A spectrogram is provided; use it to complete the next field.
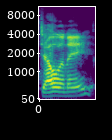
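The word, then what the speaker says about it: Deline: paper chase here uh it's del it's called delaney uh northwest territories and it's spelled d-e-l-i-n-e there there's another ufo sighting from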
